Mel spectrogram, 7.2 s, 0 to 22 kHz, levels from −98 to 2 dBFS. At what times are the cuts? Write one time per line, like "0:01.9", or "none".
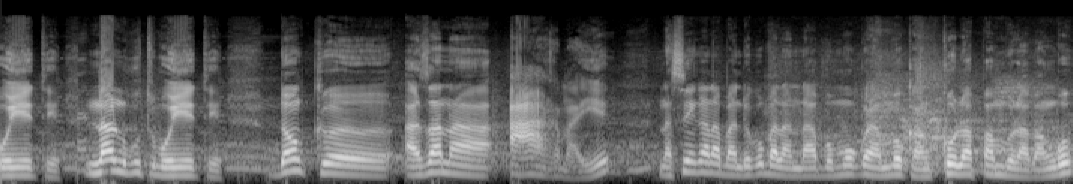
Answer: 0:01.1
